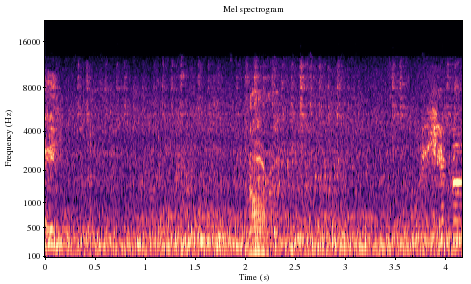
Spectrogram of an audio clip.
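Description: Metro train carriage running, heard from inside the car as a steady, dense rumble, with a brief voice about two seconds in.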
